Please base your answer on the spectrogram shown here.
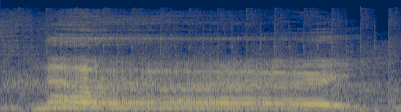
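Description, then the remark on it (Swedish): A person's voice imitates a monster's roar: one long, low, groaning bellow that holds steady for about three seconds before sliding down and fading, close and fairly loud. “Du rusar mot brunnen och du hör där bortifrån hur han eh, vrålar.”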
